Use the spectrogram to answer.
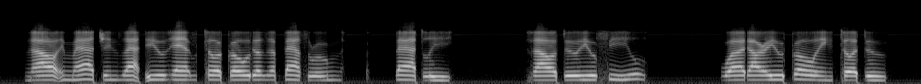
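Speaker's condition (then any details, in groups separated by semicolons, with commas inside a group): Cerebral palsy; likely from viral encephalitis in infancy, cannot move limbs; onset in infancy, uses word boards; cannot speak, communicates via word boards and facial expressions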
